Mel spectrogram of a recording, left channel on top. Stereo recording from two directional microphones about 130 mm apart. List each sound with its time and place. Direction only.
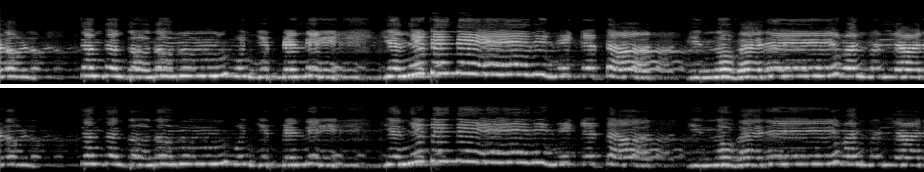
0.0 s child singing: 40° left (ahead or behind)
